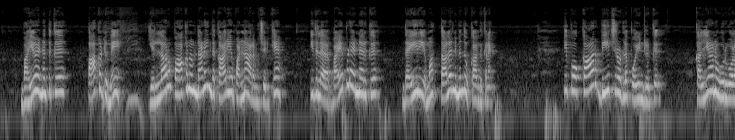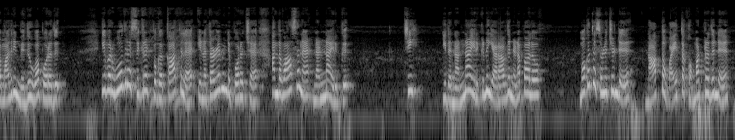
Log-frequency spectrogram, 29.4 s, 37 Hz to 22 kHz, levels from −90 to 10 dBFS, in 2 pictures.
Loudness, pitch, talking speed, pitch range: -21 LUFS, 295 Hz, 105 wpm, 235-335 Hz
